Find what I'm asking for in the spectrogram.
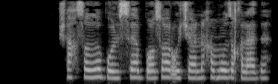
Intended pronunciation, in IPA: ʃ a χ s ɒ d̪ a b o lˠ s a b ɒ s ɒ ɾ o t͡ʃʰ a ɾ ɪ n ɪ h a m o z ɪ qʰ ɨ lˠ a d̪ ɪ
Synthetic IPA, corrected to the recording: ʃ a χ s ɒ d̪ a b o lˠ s a b ɒ z ɒ ɾ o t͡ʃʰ a ɾ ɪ n ɪ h a m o z ɪ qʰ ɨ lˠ a d̪ ɪ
